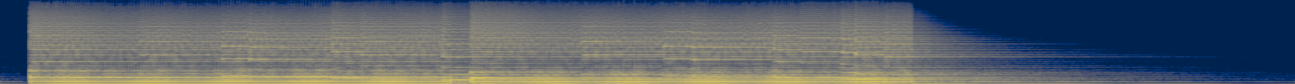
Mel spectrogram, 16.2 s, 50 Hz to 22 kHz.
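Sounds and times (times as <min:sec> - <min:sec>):
Yamaha Reface YC organ synthesizer wave a: 0:00.4 - 0:11.9.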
